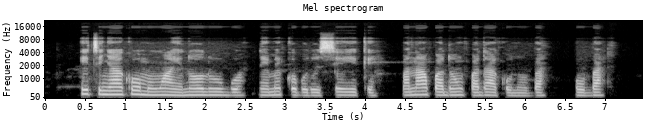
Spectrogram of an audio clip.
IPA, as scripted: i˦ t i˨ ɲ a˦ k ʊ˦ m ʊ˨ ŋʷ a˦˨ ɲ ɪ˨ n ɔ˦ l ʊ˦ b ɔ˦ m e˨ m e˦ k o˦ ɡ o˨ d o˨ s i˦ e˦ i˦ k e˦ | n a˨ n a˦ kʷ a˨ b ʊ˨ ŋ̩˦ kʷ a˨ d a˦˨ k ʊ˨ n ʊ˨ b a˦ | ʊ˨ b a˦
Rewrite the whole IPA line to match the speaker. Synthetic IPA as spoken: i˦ t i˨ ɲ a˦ k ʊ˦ m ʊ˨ ŋʷ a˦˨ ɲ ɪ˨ n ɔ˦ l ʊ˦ ɡ͡b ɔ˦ n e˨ m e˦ k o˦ b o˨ d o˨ s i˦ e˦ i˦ k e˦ | m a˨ n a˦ kʷ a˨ d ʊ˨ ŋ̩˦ kʷ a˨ d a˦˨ k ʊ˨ n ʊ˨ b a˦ | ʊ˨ b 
